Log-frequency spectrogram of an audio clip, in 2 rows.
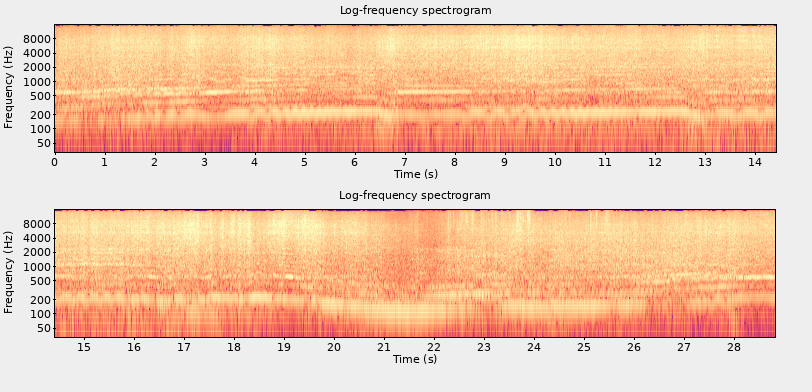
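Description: Alfa Romeo 1750 GTV race car's twin-cam four-cylinder engine at full throttle, heard from inside the cabin. The revs climb and drop sharply at two upshifts. Later the revs fall away as the car slows for a corner, then climb again as it accelerates out.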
